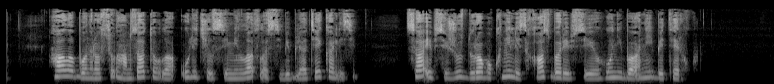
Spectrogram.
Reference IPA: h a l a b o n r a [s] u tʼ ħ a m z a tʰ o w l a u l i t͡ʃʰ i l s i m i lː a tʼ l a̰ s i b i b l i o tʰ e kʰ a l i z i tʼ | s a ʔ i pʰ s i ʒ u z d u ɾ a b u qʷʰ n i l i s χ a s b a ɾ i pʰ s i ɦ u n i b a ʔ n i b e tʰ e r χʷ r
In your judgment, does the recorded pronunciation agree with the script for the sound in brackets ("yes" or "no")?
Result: yes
